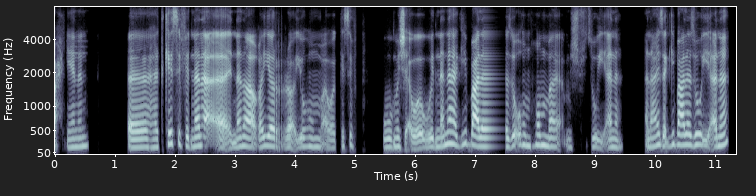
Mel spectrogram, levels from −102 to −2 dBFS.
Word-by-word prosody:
أحيانًا. 170 +3 -5 0.7
آآ، 165 +1 +2
هاتكسف 190 +7 -2
إن 175 -1 -3
أنا 190 +1 +4 0.4
إن - - -4
أنا 180 -1 +4
أغيّر 180 +1 0
رأيهم 175 -1 -5
أو - - -6
اتكسف 190 +5 -8 0.5
ومش 170 +1 +1
و - - -1
وإن 175 +6 -1
أنا 230 +5 +3
هاجيب 215 +1 -1
على 175 -2 +4
ذوقهم 200 +2 -3
هُم 195 -4 -2
مش 165 +5 -14
ذوقي 170 -2 -7
أنا. 165 -2 -5 0.4
أنا 170 - -3
عايزة 200 +3 0
أجيب 220 +2 -5
على 210 0 +5
ذوقي 210 -2 0
أنا 205 +5 +2
180 Hz, 150 wpm, -23 LUFS, 170-205 Hz, 0.7 s, على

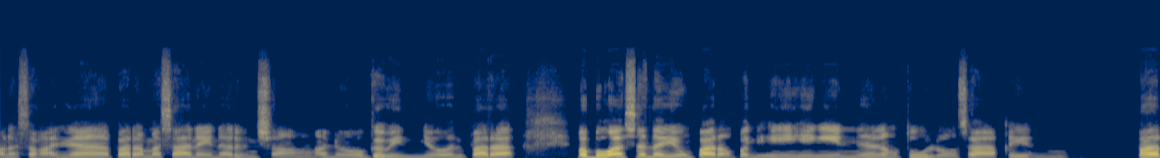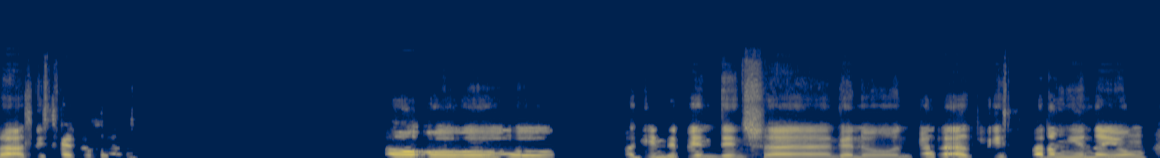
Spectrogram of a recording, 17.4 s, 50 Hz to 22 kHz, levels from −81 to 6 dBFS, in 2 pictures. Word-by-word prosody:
na - - -14
sa 150 - -6
kanya 145 +1 -3 0.2
para 155 0 -1
masanay 155 -1 -2
na 150 0 -7
rin 145 -1 -15
siyang 145 0 -5
ano, 160 +2 -9
gawin 155 -2 -4
yon. 155 +2 -8
Para 150 -1 +3 0.5
mabawasan 215 0 +6
na 200 - +4
yung 190 0 -2
parang 170 -1 +3
paghingi-hingi 155 -1 -3
niya 150 -1 -6
ng 145 0 -5
tulong 150 0 -9
sa'kin 145 -2 -3 0.7
para 210 0 +7
at - - -12
least 195 - -12
kahit 195 - +4
papaano - - -17 1.9
oo, 205 -4 +6 1.4
maging 200 +2 -4
independent 175 -5 0
siya, 140 -3 +2 0.4
gano'n. 145 0 -4
Para 175 +3 +2
at 190 - -14
least, 180 +2 -4
parang 220 +1 +1
yon 220 0 -2
na 215 -1 +5
yung 200 0 -1
155 Hz, 130 wpm, -23 LUFS, 150-195 Hz, 1.9 s, para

